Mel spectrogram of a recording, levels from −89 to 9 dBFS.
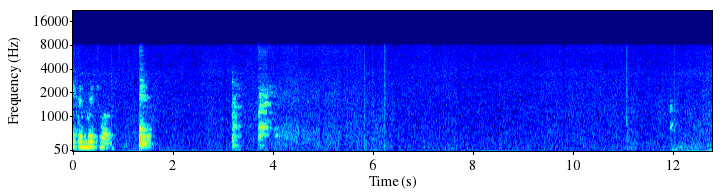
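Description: In the speech pauses at 1.75–3.17 s, 4.11–5.81 s, 6.03–6.21 s, 11.29–11.93 s and 12.17 s to the end, the room's real background drops out and comfort noise in place of the background takes over: a flat, textureless hiss that runs about 2 dB quieter or louder, or at about the same level, for each gap. It's likely Opus DTX: the sender goes quiet when nobody's talking and the receiver fakes the room sound until speech returns. The call audio tops out around 8 kHz, as you'd expect from Opus on this path.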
